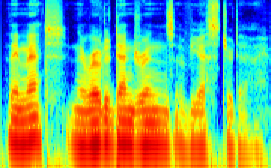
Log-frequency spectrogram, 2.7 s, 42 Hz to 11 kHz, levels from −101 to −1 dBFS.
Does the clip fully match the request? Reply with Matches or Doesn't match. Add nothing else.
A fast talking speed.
Doesn't match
